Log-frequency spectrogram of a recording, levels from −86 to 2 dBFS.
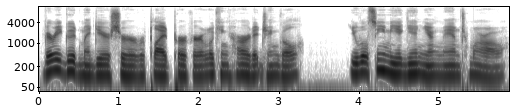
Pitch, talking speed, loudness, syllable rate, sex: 115 Hz, 205 wpm, -16 LUFS, 5.1 syllables/s, male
